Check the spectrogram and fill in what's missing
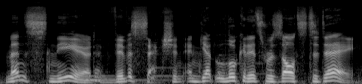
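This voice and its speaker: An actor playing a brooding, intellectual Victorian asylum doctor, speaking a measured, formal diary monologue in a radio play. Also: male voice, medium pitch, lively intonation, a crowd in the background, natural voice. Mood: feverishly ambitious. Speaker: actor in an audio drama. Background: guitar music.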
